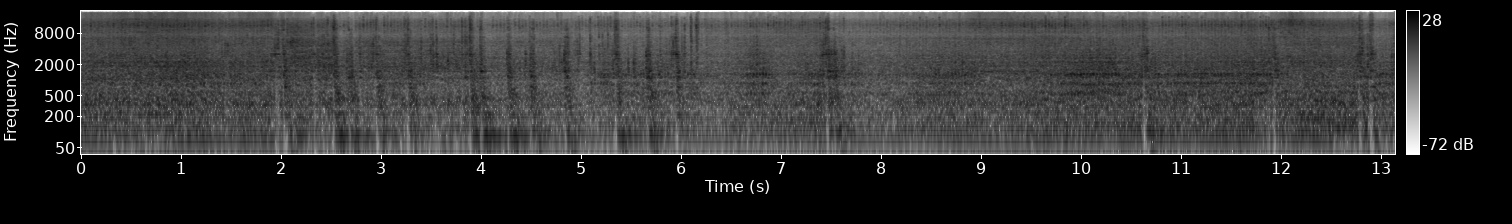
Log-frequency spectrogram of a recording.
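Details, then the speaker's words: Chevy S-10 4x4 pickup (stated as 1998 and as 2003), complaint of no or intermittent four-wheel drive: in four-high on a tight turn, the engine pulls against irregular clunks and gritty crackling; the driveline binds, cause not yet found. "Well, well, there's a problem. We're getting some serious noise here. We better stop that."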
